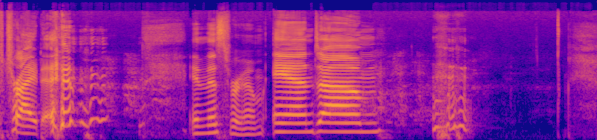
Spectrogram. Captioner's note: laughs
